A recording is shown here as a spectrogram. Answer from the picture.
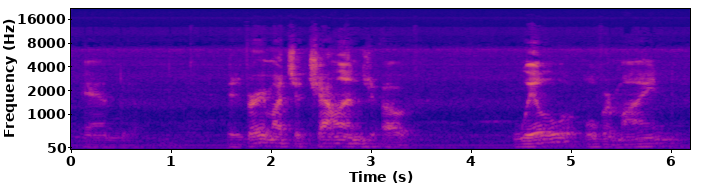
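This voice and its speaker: There's vocal fry in this man's very deep, low voice. The recording carries audible room echo. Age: 70s. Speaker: long-distance hiker. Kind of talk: personal testimony.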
